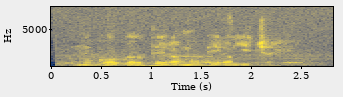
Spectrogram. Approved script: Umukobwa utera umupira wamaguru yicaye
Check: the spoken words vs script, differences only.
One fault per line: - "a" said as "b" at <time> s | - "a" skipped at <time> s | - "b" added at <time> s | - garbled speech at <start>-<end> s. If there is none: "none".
- "wamaguru" skipped at 1.8 s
